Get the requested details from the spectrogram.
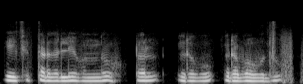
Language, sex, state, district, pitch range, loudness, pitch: Kannada, male, Karnataka, Koppal, 165-185 Hz, -17 LUFS, 175 Hz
